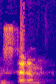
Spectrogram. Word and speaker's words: Stidham: Most notably, Jamal Adams' interception of, how do you say that guy's name? Stidham? Stidham? – Jared Stidham.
